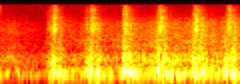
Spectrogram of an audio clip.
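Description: Regular sharp beats, about three a second, over a steady low droning tone.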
